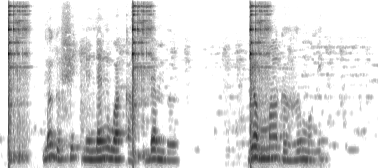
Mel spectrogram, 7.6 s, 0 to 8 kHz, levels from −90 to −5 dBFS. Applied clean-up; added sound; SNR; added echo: classical method Wiener filter.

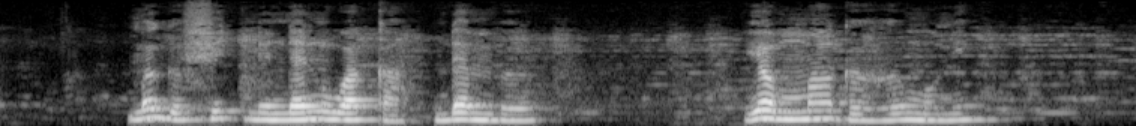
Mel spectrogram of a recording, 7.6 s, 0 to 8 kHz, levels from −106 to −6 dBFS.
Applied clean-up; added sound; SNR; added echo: none; none; none; none.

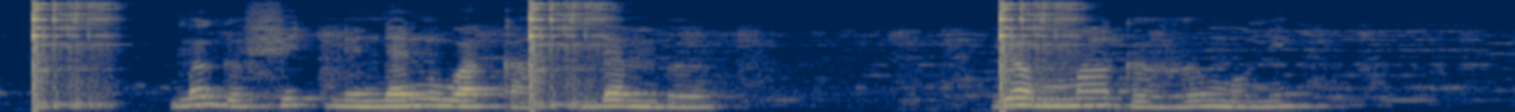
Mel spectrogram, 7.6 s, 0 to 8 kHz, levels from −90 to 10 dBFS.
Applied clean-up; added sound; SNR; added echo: none; Cutlery, silverware; -4 dB; none.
